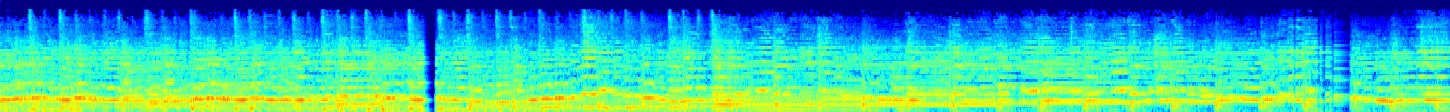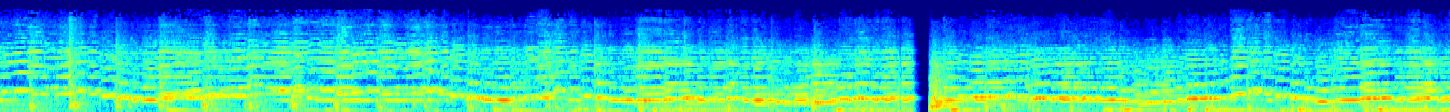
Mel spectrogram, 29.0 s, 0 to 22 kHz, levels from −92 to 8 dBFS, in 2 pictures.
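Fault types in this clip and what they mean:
Burst of packet loss: A single run of consecutive packets failed to arrive in time, leaving one continuous hole from 4.23 to 4.37 s. The receiver bridges it by extending the last stretch of sound for about 115 ms and fading it as the gap lengthens. There is no dropout to silence. When playback resumes, it has skipped ahead, so roughly 120 ms of the original audio is simply absent.
Repeated packet loss (robotic sound): Packets drop out again and again within a short span. Each hole is patched with extended material before the next one arrives, giving a choppy sound with pieces missing. From 12.93 to 13.51 s there are seven gaps, with about half the span concealed, 280 ms missing, and the longest gap 140 ms. From 23.45 to 23.83 s there are four gaps, the longest 159 ms, with 200 ms missing.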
